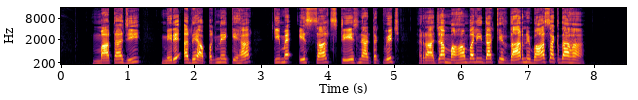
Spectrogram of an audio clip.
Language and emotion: Punjabi, happy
